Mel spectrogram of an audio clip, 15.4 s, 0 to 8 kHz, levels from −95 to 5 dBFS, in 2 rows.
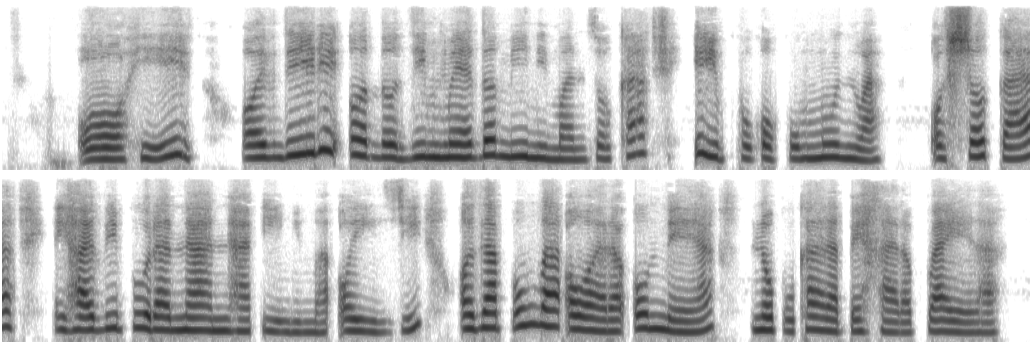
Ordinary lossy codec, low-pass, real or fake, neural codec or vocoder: MP3, 48 kbps; 7.2 kHz; fake; codec, 16 kHz in and 24 kHz out, 0.6 kbps, FocalCodec, streaming, 2048 codes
